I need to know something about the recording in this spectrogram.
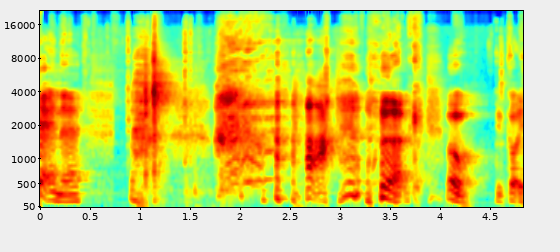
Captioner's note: laughing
